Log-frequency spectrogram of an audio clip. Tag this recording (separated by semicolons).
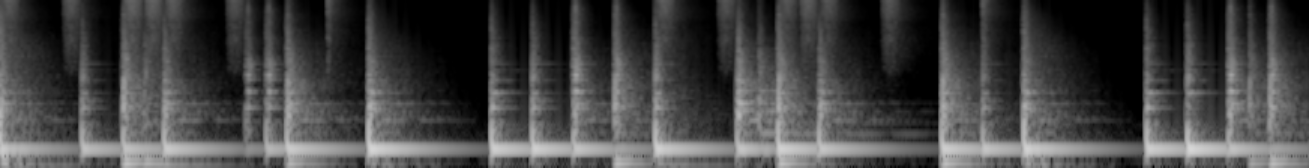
percussion; orchestral; drum-loop; movie; drums; soundtracks; film; perc; trailer; cinematic; epic; filmscore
